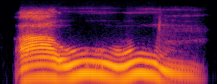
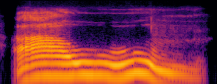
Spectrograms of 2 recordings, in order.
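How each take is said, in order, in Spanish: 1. Antes de la m, se desliza de la a a la u. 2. Antes de la m, se desliza de la a a la u.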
